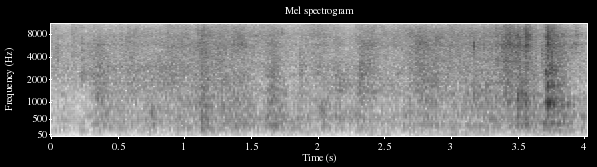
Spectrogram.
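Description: Footsteps crunching and scuffing over the loose rock and gravel floor of a cave passage, in an uneven run of steps with a louder scrape near the end.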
